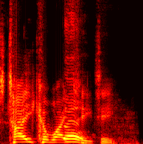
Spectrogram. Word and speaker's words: Taika Waititi: Taika Waititi. – Taika Waititi. I just knew that you would know how to say his name. – Right? Yes, Taika Waititi.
